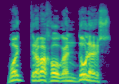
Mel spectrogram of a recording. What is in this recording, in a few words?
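Sniper jeers, Spanish; ¡Buen trabajo, gandules!; Respuestas del Sniper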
